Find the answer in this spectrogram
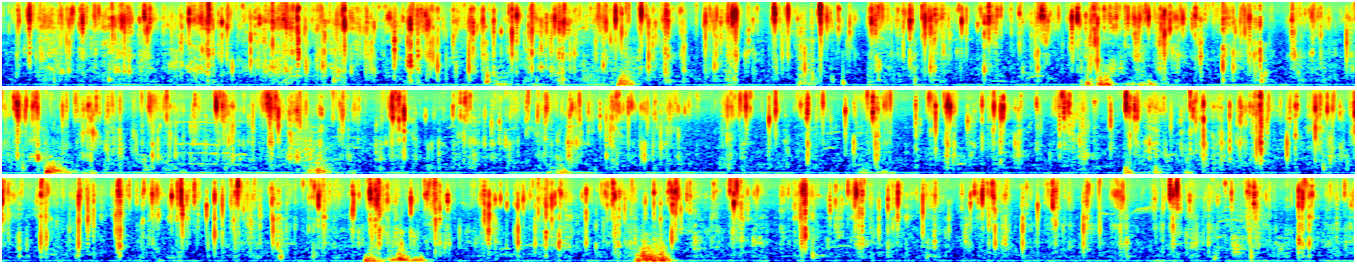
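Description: A goat biting and chewing ripe jackfruit flesh: steady close-up crunching and wet munching, with a handful of louder low thumps scattered through.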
